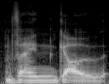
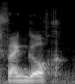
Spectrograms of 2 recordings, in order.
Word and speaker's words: Van Gogh: Theodore Van Gogh and if you're an American that's Van Gogh as you not pronounce it stop doing that it's wrong it's Van Gogh it's Flemish it's not American stop putting your stupid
